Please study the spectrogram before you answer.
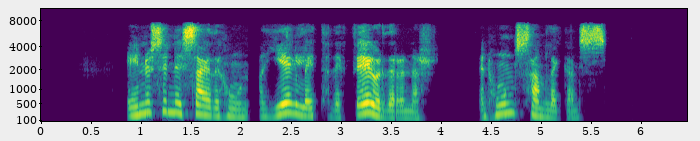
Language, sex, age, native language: Icelandic, female, 30-39, Icelandic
